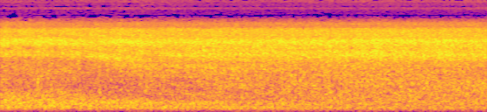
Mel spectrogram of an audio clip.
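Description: Muddy water pouring over a dam's weir and churning into foam: a steady rushing of water.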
